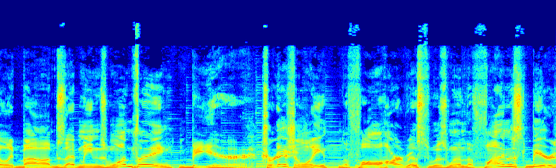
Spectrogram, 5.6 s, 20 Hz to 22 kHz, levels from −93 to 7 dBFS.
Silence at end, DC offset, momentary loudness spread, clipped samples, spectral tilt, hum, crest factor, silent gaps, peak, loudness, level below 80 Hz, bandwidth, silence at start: 0 s; under 0.1%; 3 LU; under 0.1%; -4 dB/octave; none; 14 dB; none; -4 dBFS; -18 LUFS; -30 dBFS; 19.5 kHz; 0 s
